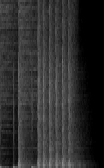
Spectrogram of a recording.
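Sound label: fast shuffle, Roland drum beats; Northstar - Drumscapes Roland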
